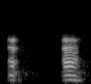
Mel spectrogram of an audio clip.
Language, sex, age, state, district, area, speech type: Tamil, female, 60+, Tamil Nadu, Madurai, rural, conversation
